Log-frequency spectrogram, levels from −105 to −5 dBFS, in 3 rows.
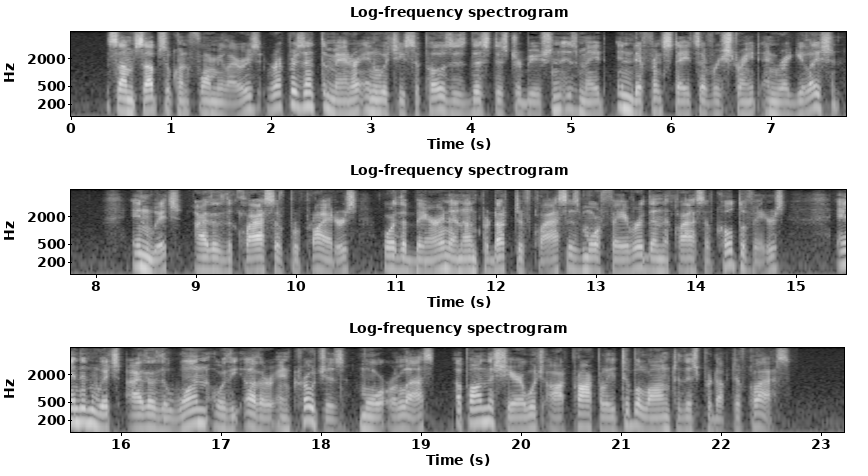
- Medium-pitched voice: No, low, 125 Hz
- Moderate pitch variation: Yes, average, 3.4 semitones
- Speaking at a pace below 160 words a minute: No, average, 175 wpm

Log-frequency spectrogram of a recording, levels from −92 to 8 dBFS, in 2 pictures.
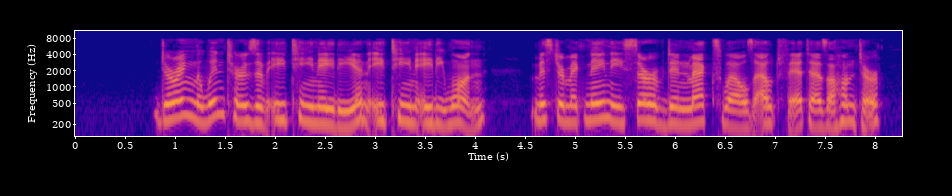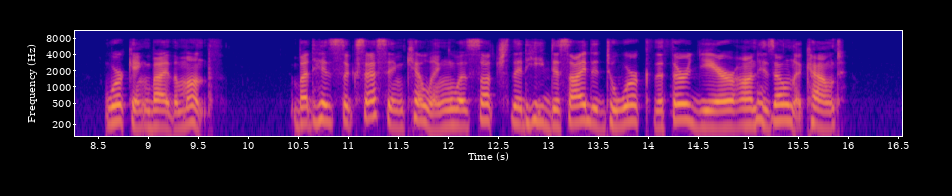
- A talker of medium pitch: No, high, 215 Hz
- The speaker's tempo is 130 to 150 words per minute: Yes, average, 145 wpm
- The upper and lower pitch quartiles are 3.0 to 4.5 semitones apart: Yes, average, 3.6 semitones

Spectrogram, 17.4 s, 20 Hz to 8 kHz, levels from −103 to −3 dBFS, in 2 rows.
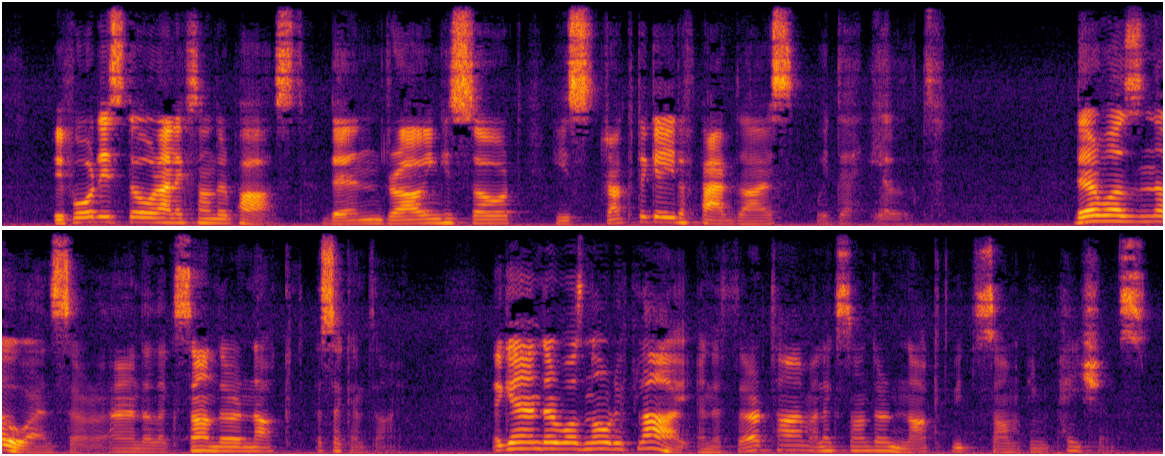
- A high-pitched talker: No, medium, 140 Hz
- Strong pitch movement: Yes, wide, 7.4 semitones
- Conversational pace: Yes, average, 145 wpm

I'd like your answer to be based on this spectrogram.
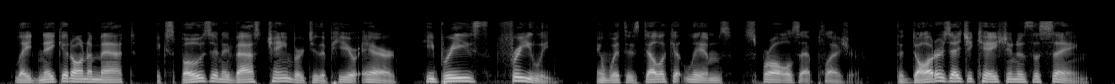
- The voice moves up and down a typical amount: Yes, average, 4.6 semitones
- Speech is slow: No, average, 165 wpm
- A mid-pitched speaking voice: No, low, 115 Hz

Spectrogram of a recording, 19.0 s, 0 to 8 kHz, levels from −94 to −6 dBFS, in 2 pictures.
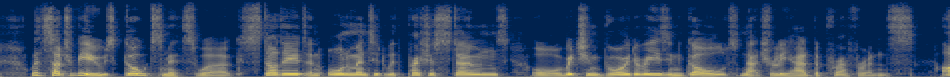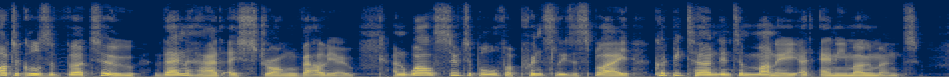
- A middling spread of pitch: No, wide, 6.0 semitones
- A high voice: No, medium, 145 Hz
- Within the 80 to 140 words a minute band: Yes, slow, 135 wpm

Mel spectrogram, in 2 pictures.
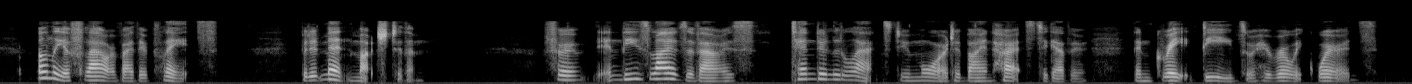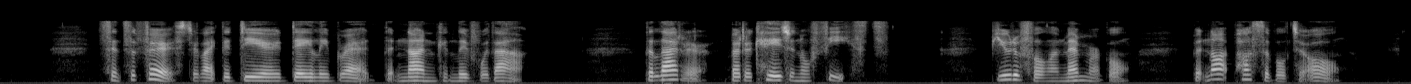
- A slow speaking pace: Yes, slow, 130 wpm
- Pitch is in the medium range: Yes, medium, 170 Hz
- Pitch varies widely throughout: No, average, 4.4 semitones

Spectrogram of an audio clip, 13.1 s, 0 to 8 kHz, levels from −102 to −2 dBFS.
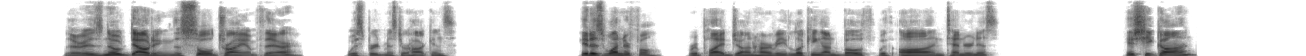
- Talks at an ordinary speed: No, slow, 125 wpm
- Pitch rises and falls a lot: No, average, 3.3 semitones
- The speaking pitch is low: Yes, low, 105 Hz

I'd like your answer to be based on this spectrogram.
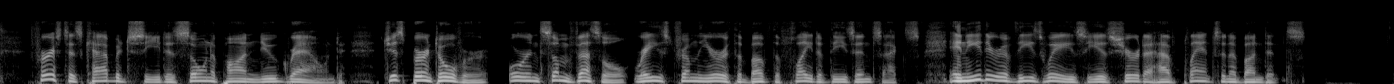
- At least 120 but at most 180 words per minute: Yes, average, 170 wpm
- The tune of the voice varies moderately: No, wide, 6.2 semitones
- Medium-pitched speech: No, low, 130 Hz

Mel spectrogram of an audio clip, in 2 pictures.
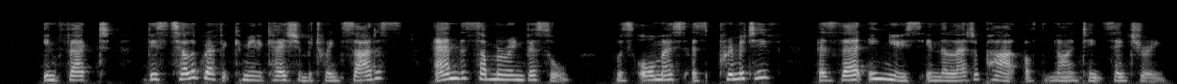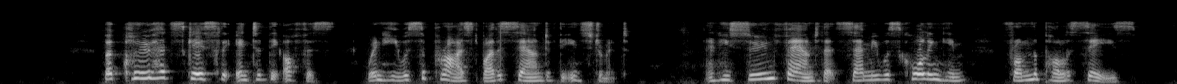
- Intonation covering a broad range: Yes, wide, 5.7 semitones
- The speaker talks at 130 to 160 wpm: Yes, average, 150 wpm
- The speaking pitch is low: No, high, 210 Hz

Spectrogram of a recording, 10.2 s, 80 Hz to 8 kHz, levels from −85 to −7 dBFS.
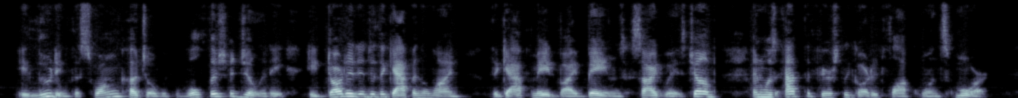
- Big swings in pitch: Yes, wide, 8.1 semitones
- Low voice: No, medium, 160 Hz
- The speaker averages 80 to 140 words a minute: No, average, 185 wpm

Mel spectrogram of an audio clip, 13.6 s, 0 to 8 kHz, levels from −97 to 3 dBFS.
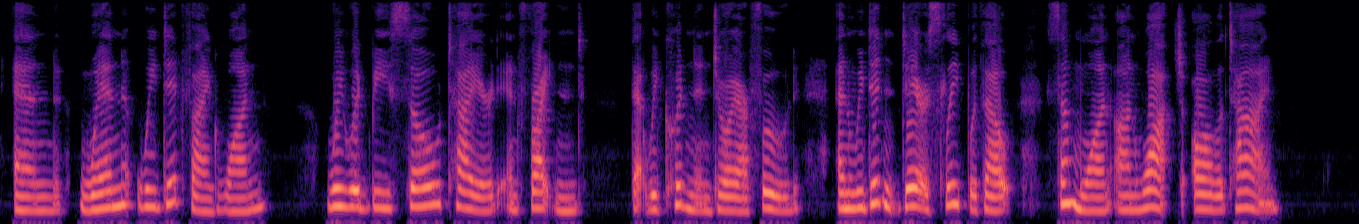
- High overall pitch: Yes, high, 210 Hz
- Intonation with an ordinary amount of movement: Yes, average, 3.9 semitones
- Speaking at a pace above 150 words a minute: No, average, 145 wpm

